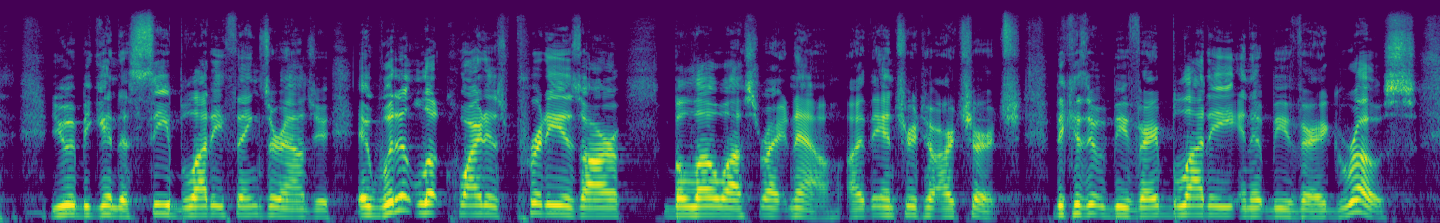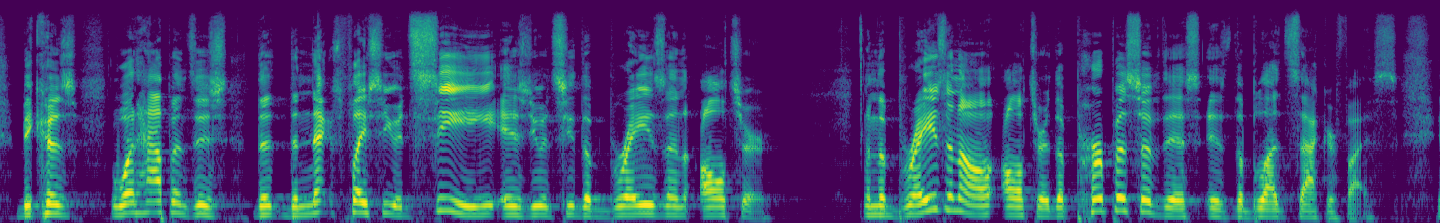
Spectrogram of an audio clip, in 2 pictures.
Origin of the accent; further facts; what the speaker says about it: United States; I don't believe Christians are the better way because I'm from America.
